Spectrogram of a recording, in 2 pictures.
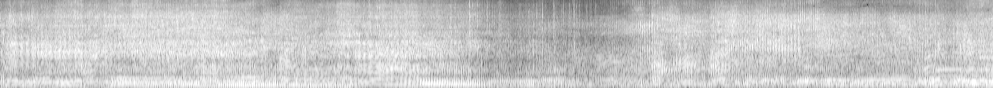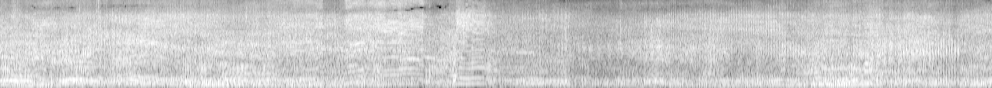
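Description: Motocross bike engines rev loudly and whine as the bikes race over dirt.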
